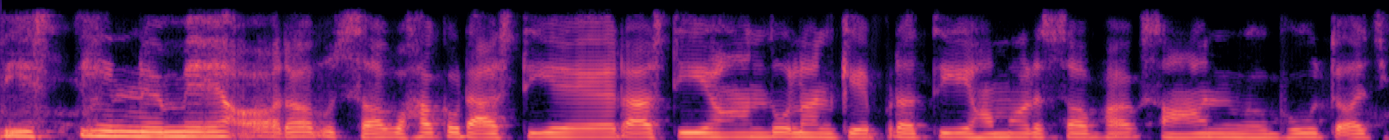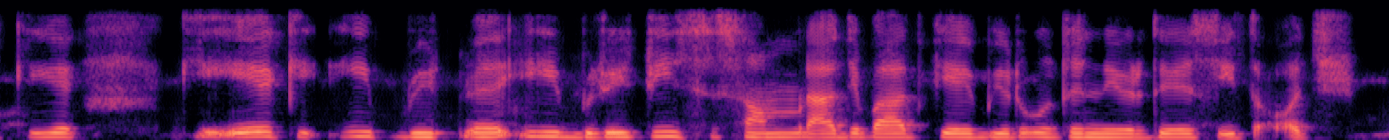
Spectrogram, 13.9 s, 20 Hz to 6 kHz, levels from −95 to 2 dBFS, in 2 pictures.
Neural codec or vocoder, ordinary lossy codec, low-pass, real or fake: codec, 16 kHz, 4 kbps, X-Codec, HuBERT features, trained on LibriSpeech; none; 5.4 kHz; fake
